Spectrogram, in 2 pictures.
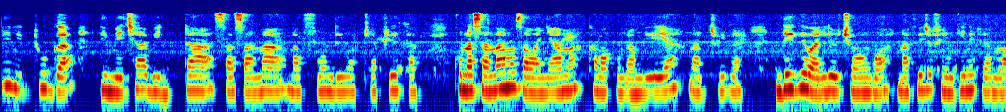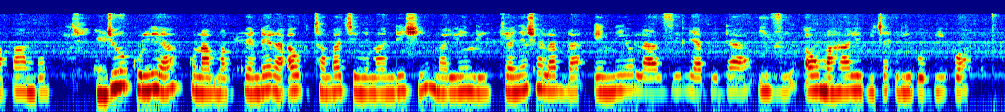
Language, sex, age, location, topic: Swahili, female, 18-24, Nairobi, finance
